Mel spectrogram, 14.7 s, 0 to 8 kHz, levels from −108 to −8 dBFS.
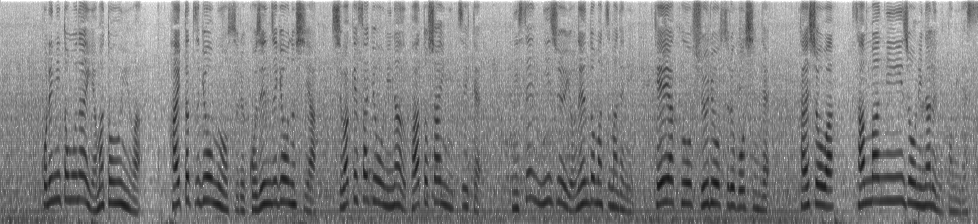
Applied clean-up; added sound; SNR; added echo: none; Truck; 13 dB; none.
